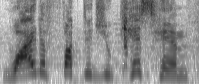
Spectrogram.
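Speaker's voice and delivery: high, loud scolding at the screen; real nerd rage aimed at the movie couple; furious rant. Retold or imitated. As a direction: yell at the characters in disbelief. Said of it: "and I'm like".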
